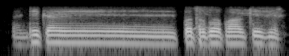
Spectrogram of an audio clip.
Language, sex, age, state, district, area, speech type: Kannada, male, 45-60, Karnataka, Bagalkot, rural, conversation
